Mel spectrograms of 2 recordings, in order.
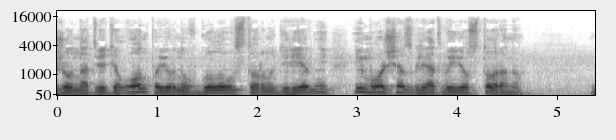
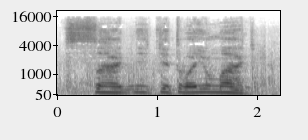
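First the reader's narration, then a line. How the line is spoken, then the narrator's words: Angry growl. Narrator (Russian): прорычал озлобленный Яков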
